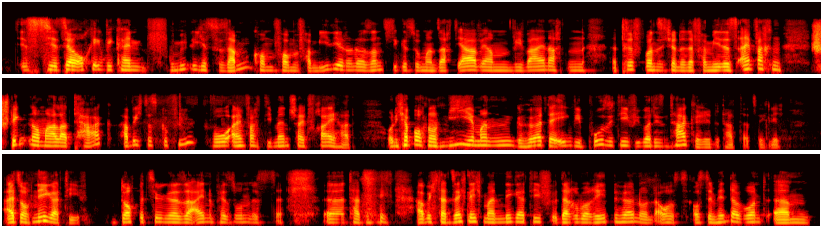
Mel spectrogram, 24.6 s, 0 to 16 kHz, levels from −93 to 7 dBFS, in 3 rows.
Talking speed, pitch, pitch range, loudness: 205 wpm, 140 Hz, 130-155 Hz, -28 LUFS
